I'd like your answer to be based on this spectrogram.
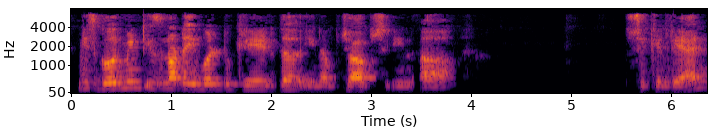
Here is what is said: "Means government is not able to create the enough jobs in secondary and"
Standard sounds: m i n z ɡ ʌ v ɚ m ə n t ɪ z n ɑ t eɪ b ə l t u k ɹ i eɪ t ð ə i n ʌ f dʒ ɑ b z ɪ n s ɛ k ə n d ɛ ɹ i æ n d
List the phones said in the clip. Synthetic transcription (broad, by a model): m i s ɡ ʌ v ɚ m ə n t ɪ z n ɑ t eɪ b ə l t u k ɹ i eɪ t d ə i n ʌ p dʒ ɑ b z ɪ n s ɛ k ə n d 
